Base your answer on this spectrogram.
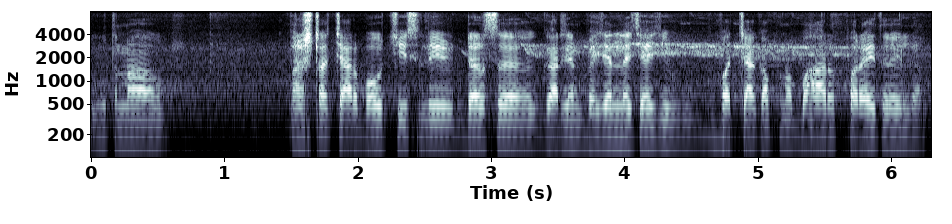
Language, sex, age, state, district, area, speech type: Maithili, male, 45-60, Bihar, Purnia, rural, spontaneous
